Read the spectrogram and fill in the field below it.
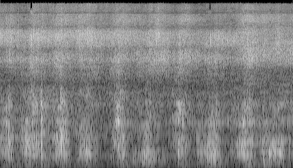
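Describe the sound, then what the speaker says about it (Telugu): Ginger-garlic paste frying in a pan at a night campsite, a dense continuous hissing sizzle pulsing slightly, loud and close, with no voices. "కచ్చా పచ్చగా దంచుకున్న అల్లం వెల్లుల్లి పేస్ట్ వేసుకుందాం."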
